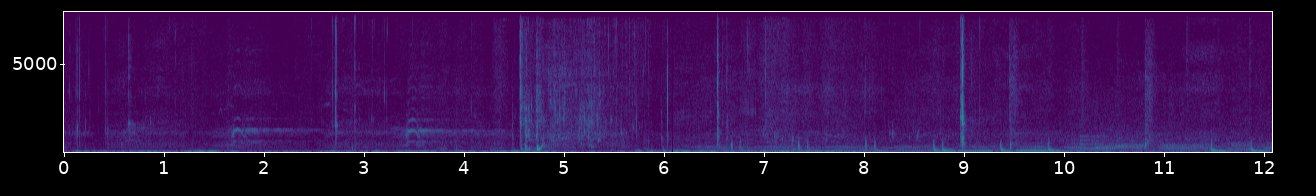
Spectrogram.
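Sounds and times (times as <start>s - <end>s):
drawn-out bird calls: 0.0s - 4.4s.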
